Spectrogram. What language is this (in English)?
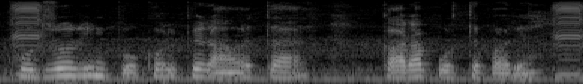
Bangla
